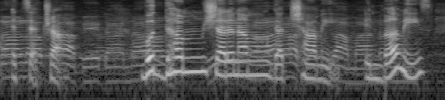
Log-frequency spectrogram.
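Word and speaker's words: Buddhaṃ saraṇaṃ gacchāmi: They pronounce tha instead of sa and sa instead of cha, etc. Buddham Sharanam Gacchami. In Burmese, it's pronounced as Buddham Tharanam Gassami.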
